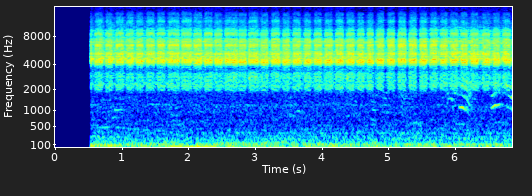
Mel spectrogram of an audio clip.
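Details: Cicadas singing at Vasto Marina, Italy: a dense, continuous high buzzing chorus with a fast, even pulsing throughout, starting abruptly after a brief silence; faint chirps in the background.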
